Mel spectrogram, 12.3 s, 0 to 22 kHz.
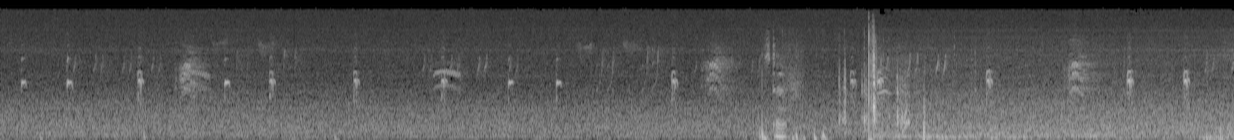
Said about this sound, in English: That's continuing alarm calls of 318.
